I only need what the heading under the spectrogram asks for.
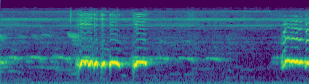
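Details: Local zebra dove with a large voice, singing as a lure for other doves: a short run of quick rolling coos, a long quiet gap, then a further burst beginning at the end.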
